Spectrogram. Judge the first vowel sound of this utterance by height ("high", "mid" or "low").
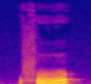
mid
